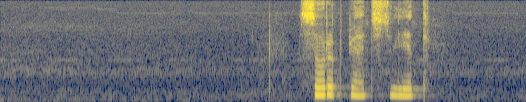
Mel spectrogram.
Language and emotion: Russian, sad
